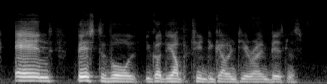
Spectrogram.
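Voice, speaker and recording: A man with an Australian accent talks at a very fast pace. His tone is dark and mellow, his intonation lively. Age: 70s. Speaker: business founder. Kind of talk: casual chat. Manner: halting.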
